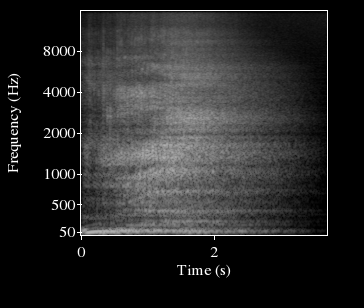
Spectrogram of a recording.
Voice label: Weather Angry Voice; Ambience; Gameplay; Warframe; Duviri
